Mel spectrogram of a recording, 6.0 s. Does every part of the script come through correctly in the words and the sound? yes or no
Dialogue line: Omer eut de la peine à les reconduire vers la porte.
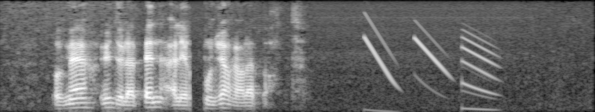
no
